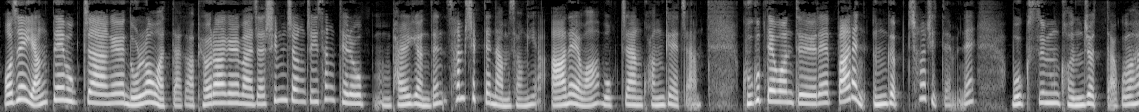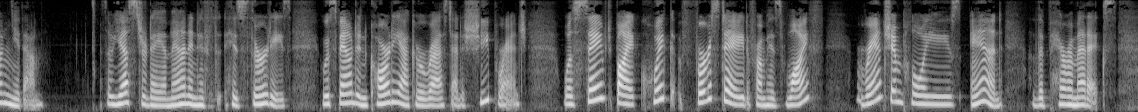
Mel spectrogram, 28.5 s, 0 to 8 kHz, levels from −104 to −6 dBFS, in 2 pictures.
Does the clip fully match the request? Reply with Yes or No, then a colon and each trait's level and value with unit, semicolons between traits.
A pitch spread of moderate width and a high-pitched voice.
Yes: average, 4.5 semitones; high, 220 Hz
